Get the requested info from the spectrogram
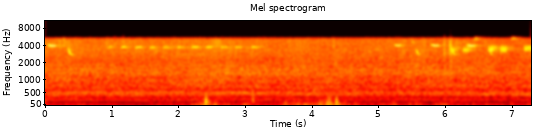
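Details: Honey bees humming continuously around hives prepared for queen rearing with Cupularve, beside a box of breeder queens; an even buzzing bed with a few dull knocks and faint high bird notes.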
